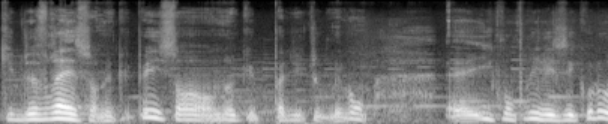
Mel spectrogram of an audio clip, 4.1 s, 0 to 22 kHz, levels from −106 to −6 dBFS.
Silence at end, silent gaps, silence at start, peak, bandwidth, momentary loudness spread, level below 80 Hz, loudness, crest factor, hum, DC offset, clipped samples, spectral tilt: 0 s; none; 0 s; 0 dBFS; over 20 kHz; 13 LU; -54 dBFS; -18 LUFS; 18 dB; none; under 0.1%; under 0.1%; -8 dB/octave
